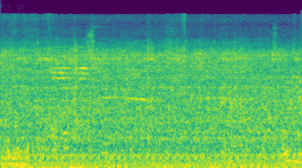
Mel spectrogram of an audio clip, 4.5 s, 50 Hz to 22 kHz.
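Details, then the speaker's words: 2010 Toyota Vanguard 2AZ engine idling after clearing P0171 lean code, following MAF and fuel pump work: quiet even idle, soft steady hum, no stumble, miss or hiss; check engine light off, running smooth. "Right now the engine is running smooth."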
